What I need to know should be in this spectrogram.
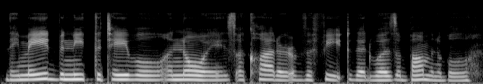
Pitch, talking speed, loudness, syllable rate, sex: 210 Hz, 185 wpm, -15 LUFS, 4.9 syllables/s, female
